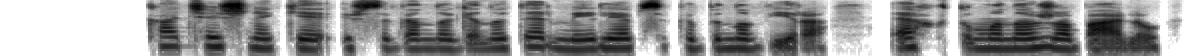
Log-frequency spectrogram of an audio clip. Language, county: Lithuanian, Klaipėda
